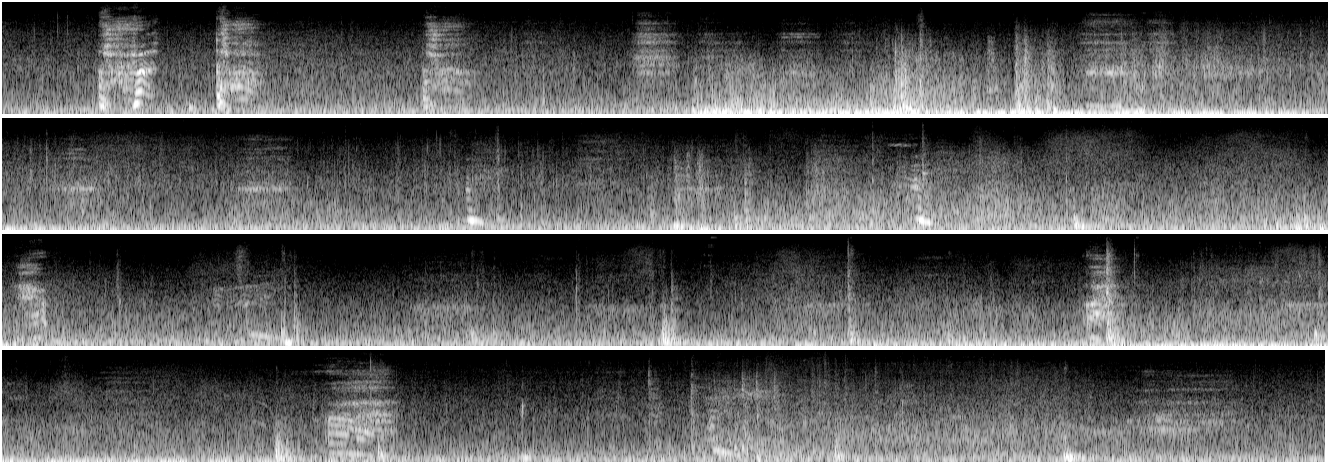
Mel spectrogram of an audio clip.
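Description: A young woman pants and groans with effort, close by.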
